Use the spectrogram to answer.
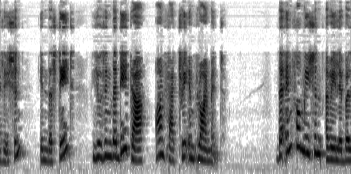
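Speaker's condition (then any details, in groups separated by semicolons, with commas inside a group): No condition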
